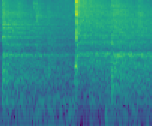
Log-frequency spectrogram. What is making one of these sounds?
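A shuttlecock is struck sharply by a racket.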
